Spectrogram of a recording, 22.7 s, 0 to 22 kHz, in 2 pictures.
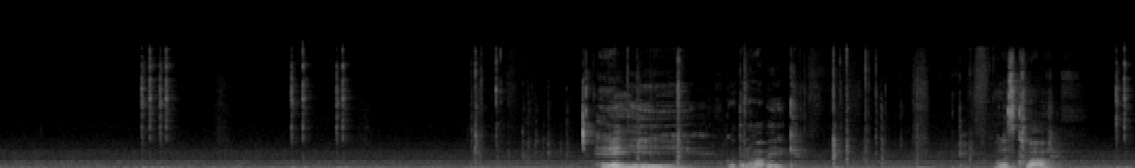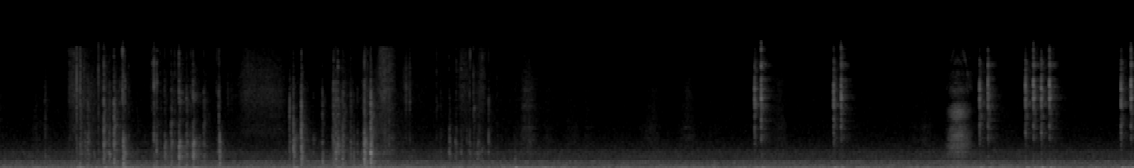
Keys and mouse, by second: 1.4 click, 2.9 click, 6.4 ctrl+shift+Right, 11.1 click, 12.4 Left, 13.0 shift+Right, 14.0-15.5 typing, 18.9 click, 21.1 click.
